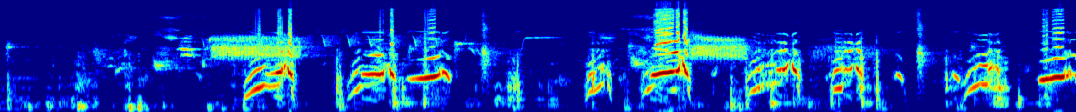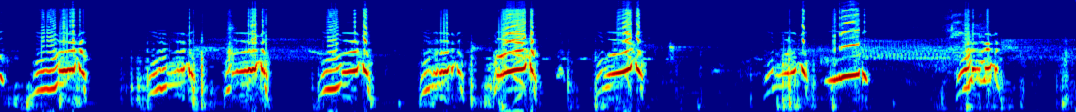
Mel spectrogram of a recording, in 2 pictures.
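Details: A pair of female wood ducks clashing in a nest box, both intent on laying there; rapid series of rising, whining squeals, roughly two per second, with scuffling and flapping noises.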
